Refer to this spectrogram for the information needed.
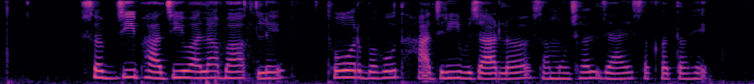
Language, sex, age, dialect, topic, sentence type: Chhattisgarhi, female, 18-24, Northern/Bhandar, banking, statement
